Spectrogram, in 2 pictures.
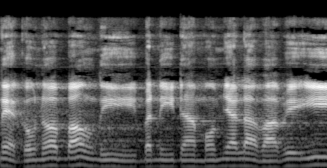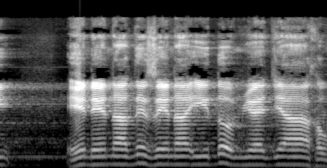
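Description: A Buddhist monk's voice intoning a recitation into a microphone in long, steadily held tones, with a short breath pause a little past halfway through.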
